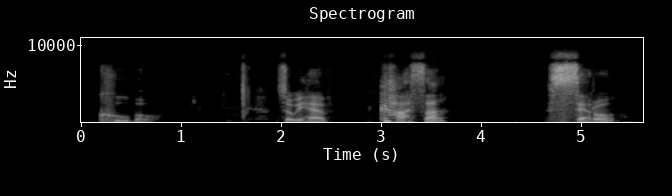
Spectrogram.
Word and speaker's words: cero: Ka as in Casa CE goes SE as in Cerro c i goes c as in Circo goes CO as in Coco CU goes KU as in Kubo so we have casa cero Circo and again please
